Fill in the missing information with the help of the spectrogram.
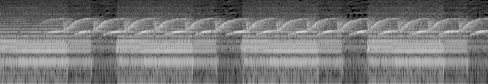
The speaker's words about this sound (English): Just getting our nice warning siren out of the way there.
